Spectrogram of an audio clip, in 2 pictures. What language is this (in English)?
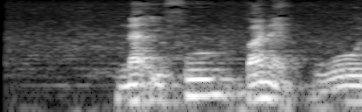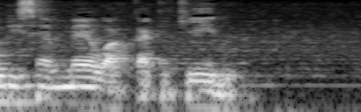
Borgu Fulfulde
